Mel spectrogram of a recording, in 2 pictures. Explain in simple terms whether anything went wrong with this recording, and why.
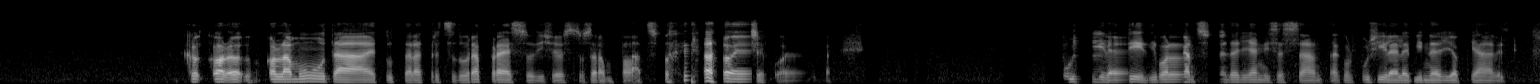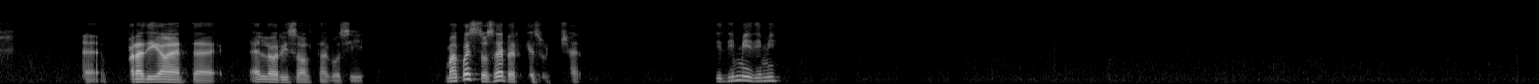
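Two kinds of trouble are audible. From 6.25 to 12.22 s and again from 19.03 to 25.09 s there is repeated packet loss (robotic sound): small chunks of the speech keep going missing, up to about 0.18 s each, and the gaps are patched by stretching the previous sound, giving a choppy, metallic quality.

At 10.03 to 10.30 s, 19.20 to 19.46 s and 22.14 to 22.59 s the speech cuts out completely, leaving a brief fading buzz and then near-silence before it resumes with that part lost. These are likely long network dropouts, where no audio arrived for a quarter to nearly half a second.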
